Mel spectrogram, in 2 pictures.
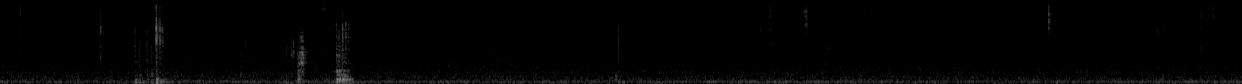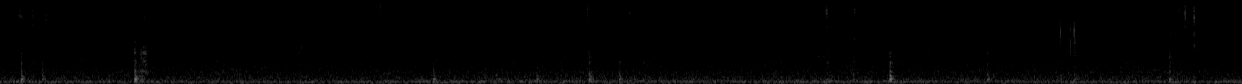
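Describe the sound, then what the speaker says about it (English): Scissors snip paper for a junk-journal collage in a Moleskine daily journal: a few faint, sparse cuts and clicks in a very quiet room. "I'm gonna cut this little bit off right here."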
